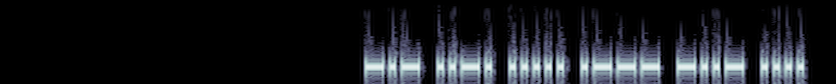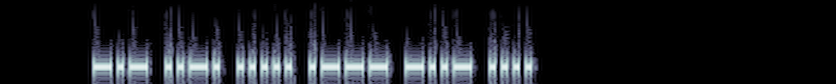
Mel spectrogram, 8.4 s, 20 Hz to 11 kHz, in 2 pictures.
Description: Morse code, heard as a keyed tone, about 40 wpm, 700 Hz. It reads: KF5JXH KF5JXH
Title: USA Call Signs - 6 Characters - Repeated 2x - 40wpm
